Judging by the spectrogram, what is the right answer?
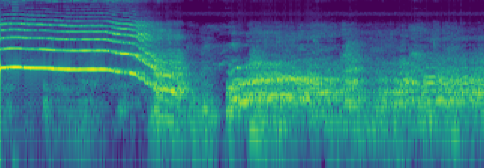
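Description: A pig squealing while held by hand: one long, high scream that drops away about two seconds in, then lower, rougher squealing for the next few seconds.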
